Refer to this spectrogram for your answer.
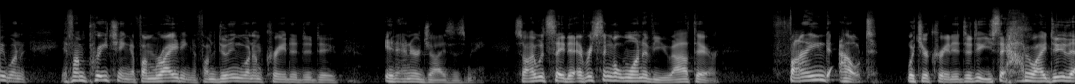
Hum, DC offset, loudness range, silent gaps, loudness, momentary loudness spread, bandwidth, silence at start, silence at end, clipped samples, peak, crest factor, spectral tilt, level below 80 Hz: none; under 0.1%; 5 LU; none; -25 LUFS; 12 LU; 14.5 kHz; 0 s; 0 s; under 0.1%; -8 dBFS; 18 dB; -5 dB/octave; -72 dBFS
